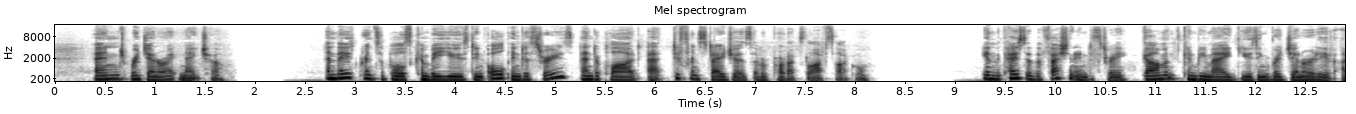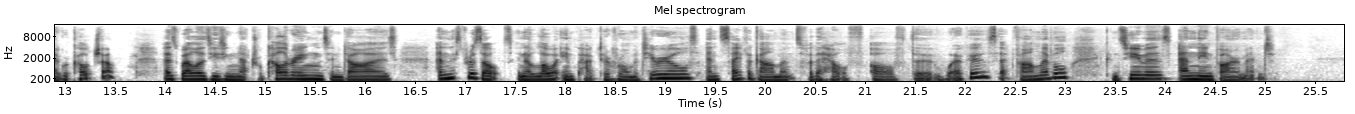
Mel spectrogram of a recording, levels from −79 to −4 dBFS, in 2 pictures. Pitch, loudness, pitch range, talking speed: 170 Hz, -17 LUFS, 155-200 Hz, 165 wpm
